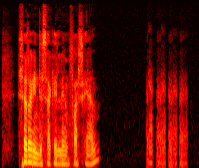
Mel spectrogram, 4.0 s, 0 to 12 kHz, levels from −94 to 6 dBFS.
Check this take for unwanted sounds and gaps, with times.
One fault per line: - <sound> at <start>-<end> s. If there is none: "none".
- laugh at 2.9-3.8 s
